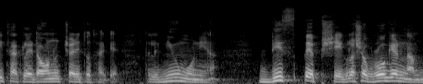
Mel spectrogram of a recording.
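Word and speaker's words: pneumonia: আগে একটু দেখো নিউমোনিয়া নিউমোনিয়া বানানের সামনে কিন্তু একটা পি আছে এটা তোমরা অনেকেই জানো কিনা জানিনা ওই সেইম ওই যে সুনামির মতো সামনে টি যেমন অনুচ্চারিত থাকে নিউমোনিয়াতে ঠিক তেমনি ভাবে সামনে পি থাকলে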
